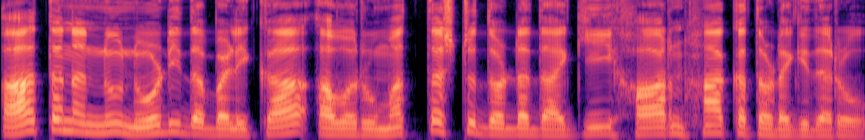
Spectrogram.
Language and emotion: Kannada, neutral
